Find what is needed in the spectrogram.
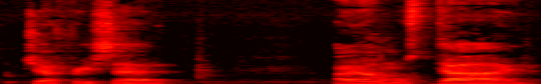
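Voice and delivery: usual speaking voice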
